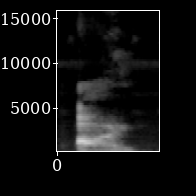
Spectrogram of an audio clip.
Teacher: the first vowel is A, which has a greater vowel quality, and the second one is rather feeble, or which has lesser prominence than the first one, I. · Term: falling diphthong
